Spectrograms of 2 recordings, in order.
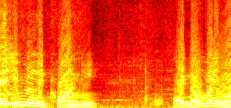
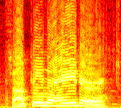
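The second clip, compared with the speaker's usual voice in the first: ordinary talk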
